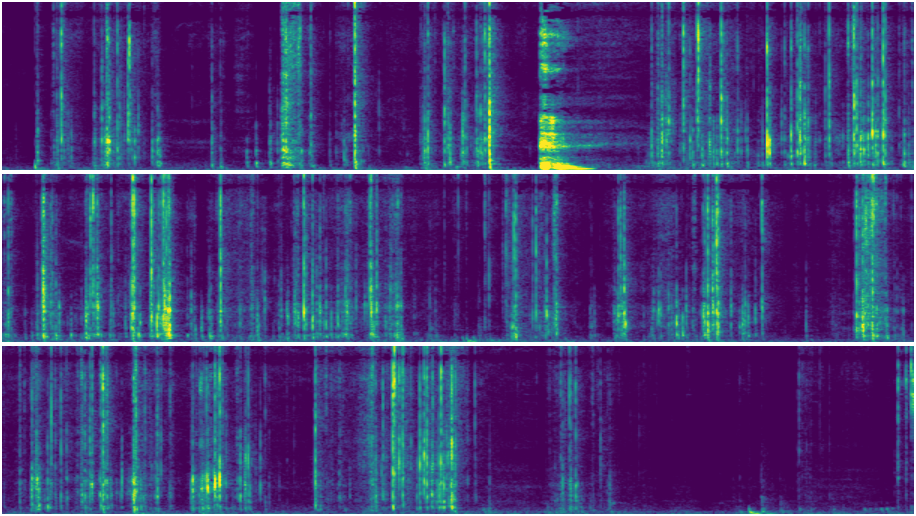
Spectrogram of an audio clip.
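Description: Plastic packaging crinkling and tearing as black plastic wrappers are slit open with a pocket knife and handled, in quick irregular bursts with a lull near the end.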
